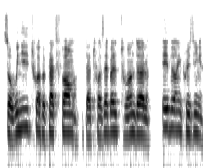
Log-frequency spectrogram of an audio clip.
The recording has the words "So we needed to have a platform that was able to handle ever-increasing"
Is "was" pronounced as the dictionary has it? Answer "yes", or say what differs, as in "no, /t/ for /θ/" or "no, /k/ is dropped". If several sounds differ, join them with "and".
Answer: yes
